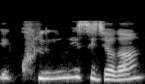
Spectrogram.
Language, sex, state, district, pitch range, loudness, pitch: Garhwali, female, Uttarakhand, Uttarkashi, 225-295 Hz, -12 LUFS, 275 Hz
